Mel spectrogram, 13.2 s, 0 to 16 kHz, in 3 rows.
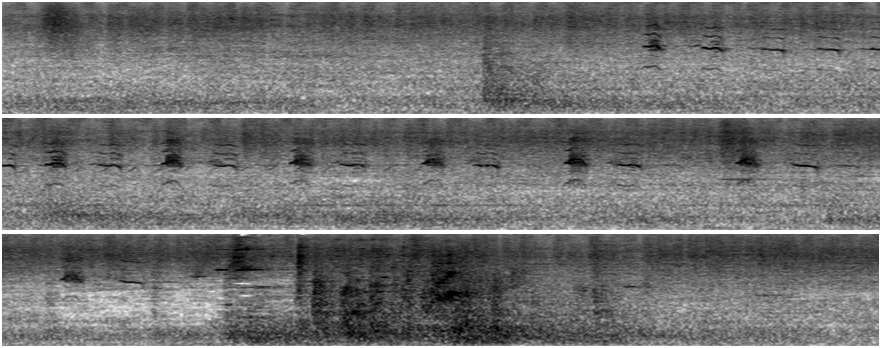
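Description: CC 201 diesel locomotive and a string of empty coal hopper wagons rolling slowly with a steady low rumble of engine and wheels. It swells into a louder clatter about ten seconds in. Through the middle a bird chirps over it in a quick, even series of short high notes.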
